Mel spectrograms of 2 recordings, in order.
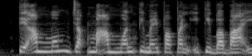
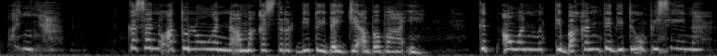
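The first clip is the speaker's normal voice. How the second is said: shocked disbelief; 9 semitones higher than usual. Acted. Wife hears of husband's woman.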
